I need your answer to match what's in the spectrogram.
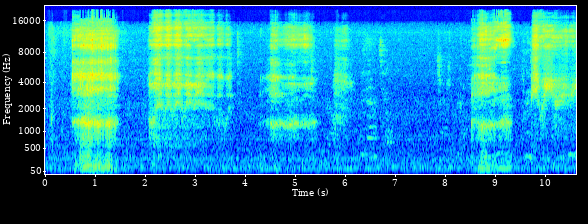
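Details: Nanay (mother) snoring during sleep: loud rattling snores recur every few seconds with quieter breathing between them; snoring.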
